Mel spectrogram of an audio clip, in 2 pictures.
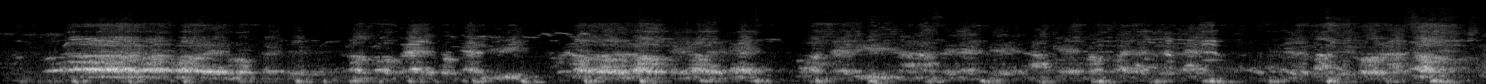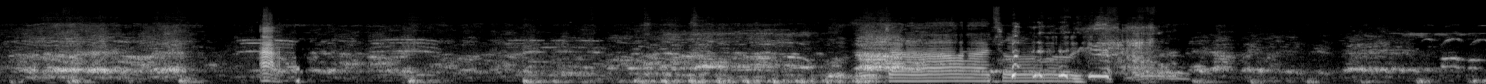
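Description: A loud crowd of football fans chants a song in unison, voices rising and falling over steady, regular beats like a drum, with a brief sustained tone near the end.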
